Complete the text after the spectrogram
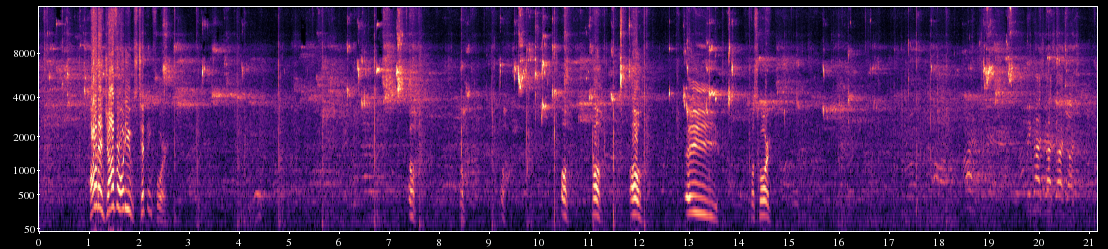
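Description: Young men shout and call out in a large echoing gym.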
